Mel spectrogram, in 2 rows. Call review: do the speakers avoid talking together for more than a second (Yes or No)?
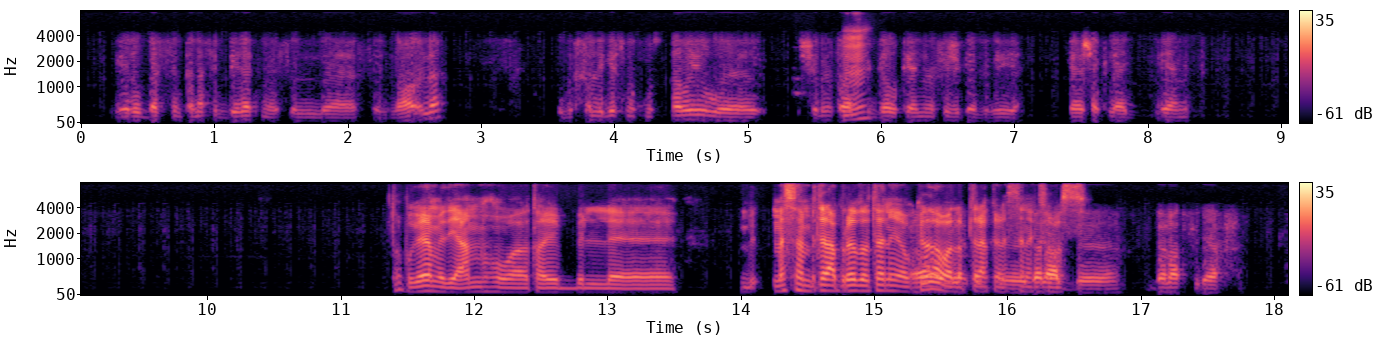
No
